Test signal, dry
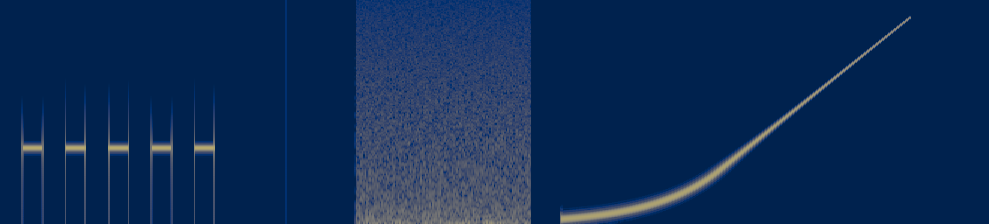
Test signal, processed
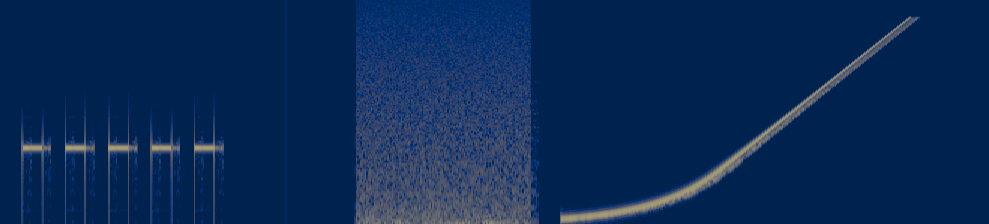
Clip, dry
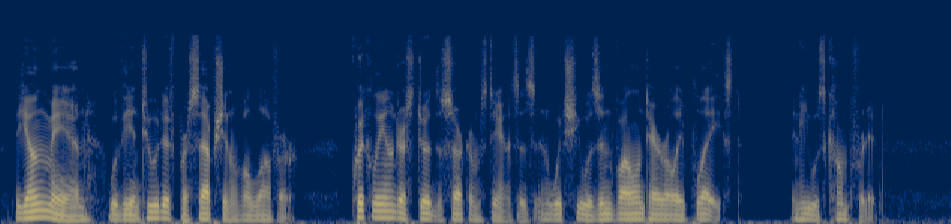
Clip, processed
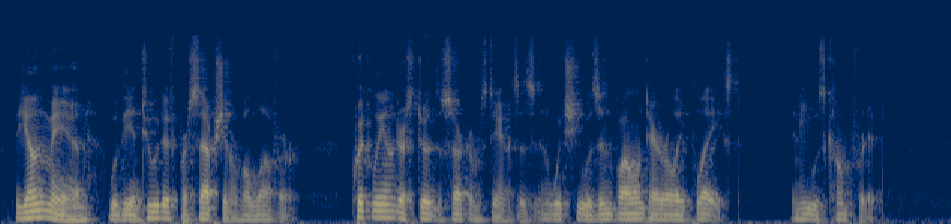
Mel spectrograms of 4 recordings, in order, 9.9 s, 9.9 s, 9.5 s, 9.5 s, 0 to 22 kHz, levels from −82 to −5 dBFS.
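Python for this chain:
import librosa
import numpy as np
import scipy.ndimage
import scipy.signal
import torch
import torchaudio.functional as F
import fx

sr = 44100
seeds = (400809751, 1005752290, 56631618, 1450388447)

y = fx.quant_companded(x, sr, bits=8)
y = fx.rev_gated(y, sr, seeds[0], gate_ms=100, shape='rising', drr_db=12.0)
y = y * 10.0 ** (-3.5 / 20.0)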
